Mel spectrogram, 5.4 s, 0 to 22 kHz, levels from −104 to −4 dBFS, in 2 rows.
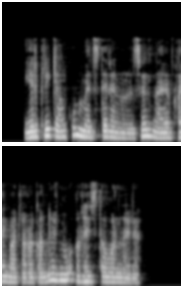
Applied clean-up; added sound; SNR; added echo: none; none; none; none.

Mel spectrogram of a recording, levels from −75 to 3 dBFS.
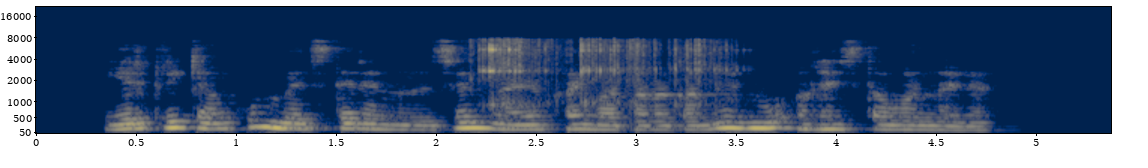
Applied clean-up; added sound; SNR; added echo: none; Coin (dropping) / Glass; 2 dB; reverberation time 0.2 s.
